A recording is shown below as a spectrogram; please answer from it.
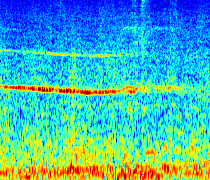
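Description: A high, steady whistling tone lasting nearly two seconds and dropping slightly in pitch, over a low rumble of outdoor background noise.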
